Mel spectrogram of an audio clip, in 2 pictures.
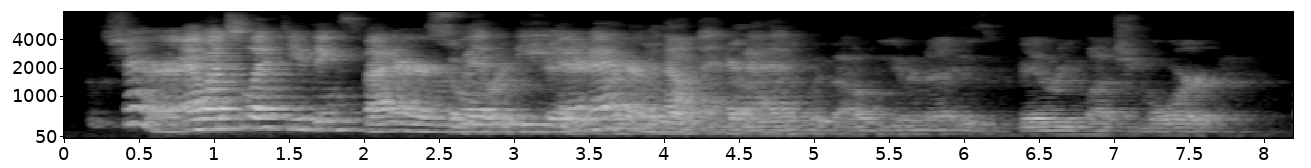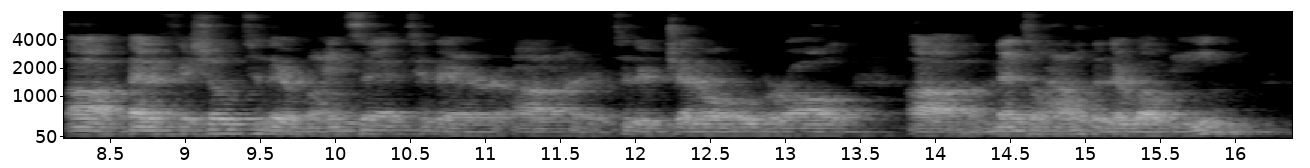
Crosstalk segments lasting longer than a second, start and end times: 2.4-4.8

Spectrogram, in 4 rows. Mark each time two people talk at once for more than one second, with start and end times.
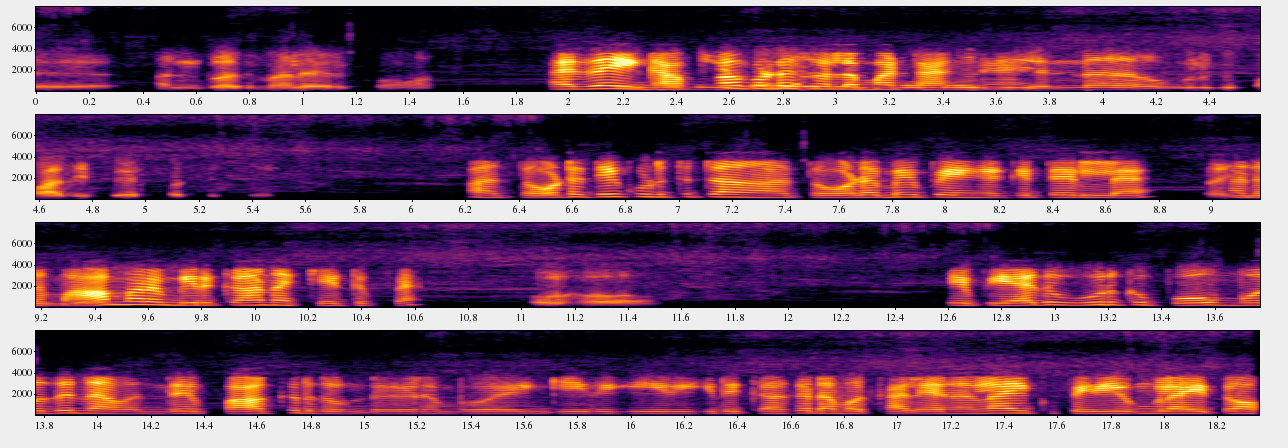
2.2-3.6

